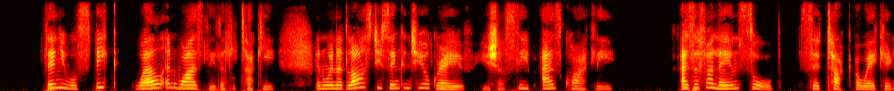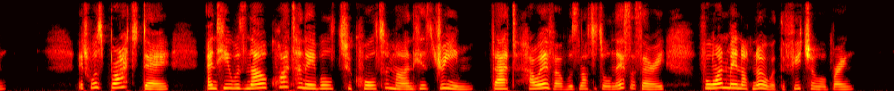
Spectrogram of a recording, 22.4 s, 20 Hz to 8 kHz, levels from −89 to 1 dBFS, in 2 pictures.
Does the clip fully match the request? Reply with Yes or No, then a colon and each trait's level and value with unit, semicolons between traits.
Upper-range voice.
Yes: very high, 280 Hz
